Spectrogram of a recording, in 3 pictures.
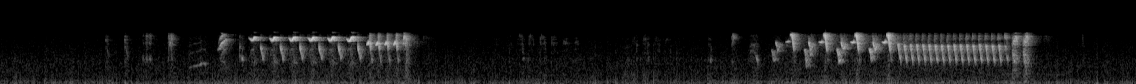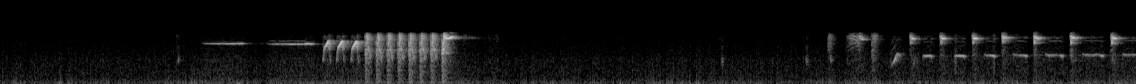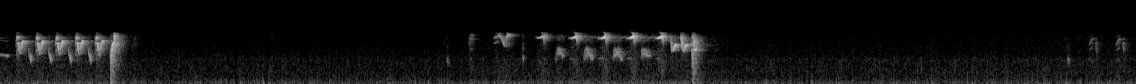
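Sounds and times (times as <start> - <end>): songbird singing: 1.0 - 4.4, 5.0 - 10.6, 13.1 - 16.4, 19.4 - 24.2, 27.1 - 29.9, 33.3 - 34.0.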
